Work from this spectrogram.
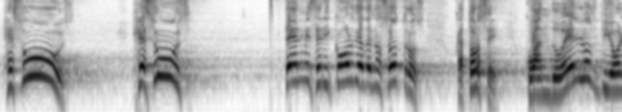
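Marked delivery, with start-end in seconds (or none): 0.0-5.3 Jesús pitched high and called out, pleading; desperate cry for mercy. Retold or imitated. Lepers calling to Jesus from a distance, high pleading cry. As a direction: cry out to him from far off. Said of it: "le gritan".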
